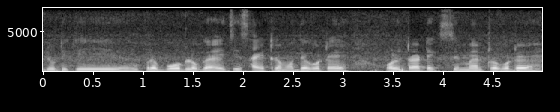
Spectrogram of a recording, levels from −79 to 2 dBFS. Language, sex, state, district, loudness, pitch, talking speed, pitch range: Odia, male, Odisha, Malkangiri, -17 LUFS, 120 Hz, 170 wpm, 120-125 Hz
